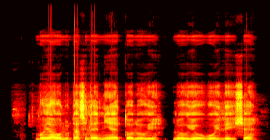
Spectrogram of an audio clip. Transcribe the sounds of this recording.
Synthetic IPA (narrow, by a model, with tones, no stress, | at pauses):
bo˦ja˦˨o˧lu˨da˨˦si˦lɛ˦˨nĩ˨˦ɛ˦˨tɔ˨˦lo˦ɾi˦ | lo˦ɾi˦o˧wo˦i˧le˦i˧ʃɛ˦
